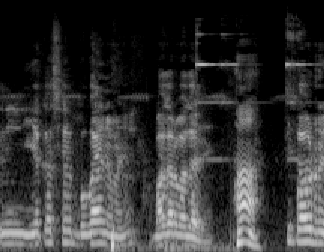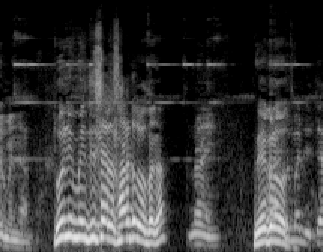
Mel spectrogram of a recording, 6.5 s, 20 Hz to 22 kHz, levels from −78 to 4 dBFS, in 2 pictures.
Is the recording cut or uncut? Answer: uncut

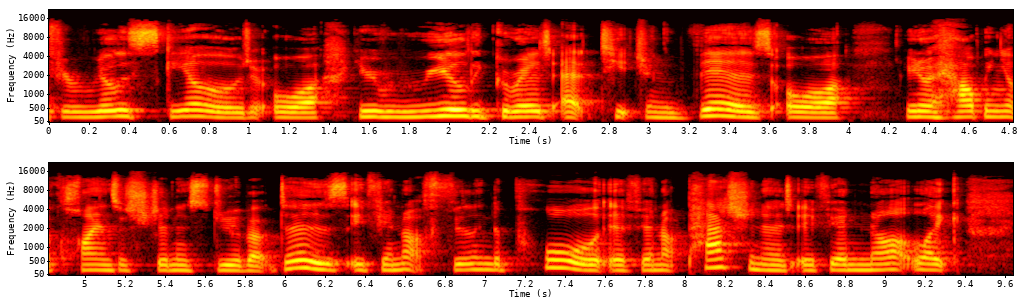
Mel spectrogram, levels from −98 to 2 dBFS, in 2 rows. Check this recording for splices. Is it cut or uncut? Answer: uncut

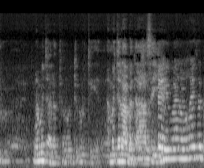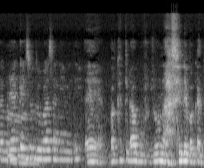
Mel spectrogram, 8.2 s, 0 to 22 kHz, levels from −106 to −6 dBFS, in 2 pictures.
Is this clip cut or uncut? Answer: uncut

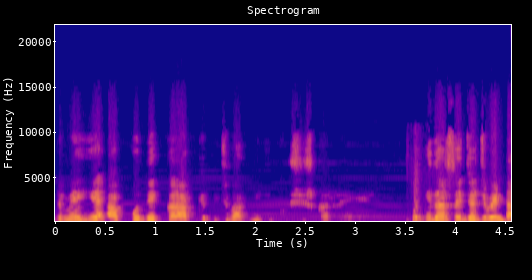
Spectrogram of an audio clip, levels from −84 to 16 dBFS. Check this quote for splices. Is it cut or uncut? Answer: cut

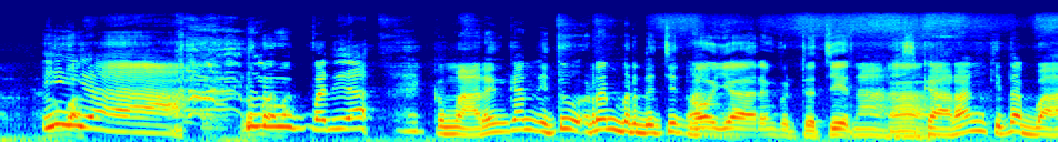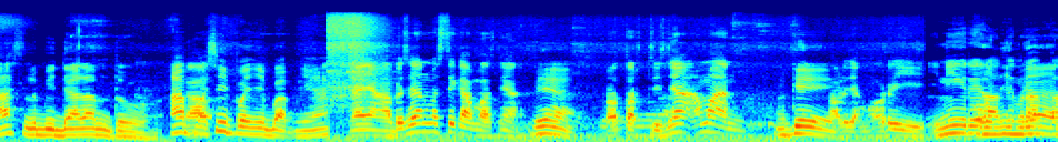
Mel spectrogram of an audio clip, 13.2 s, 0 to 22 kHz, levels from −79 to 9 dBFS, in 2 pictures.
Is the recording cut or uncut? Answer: cut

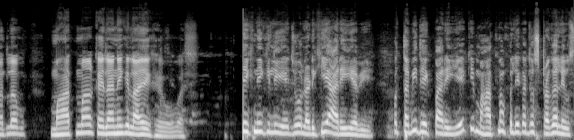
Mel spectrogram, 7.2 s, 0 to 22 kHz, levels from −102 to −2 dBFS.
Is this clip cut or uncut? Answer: cut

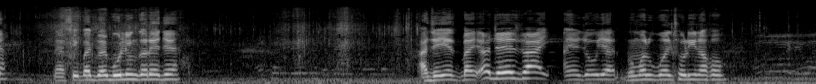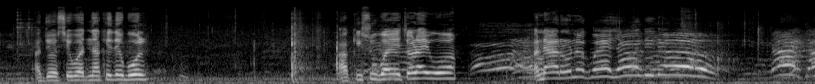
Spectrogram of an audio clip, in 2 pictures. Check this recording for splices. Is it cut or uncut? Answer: uncut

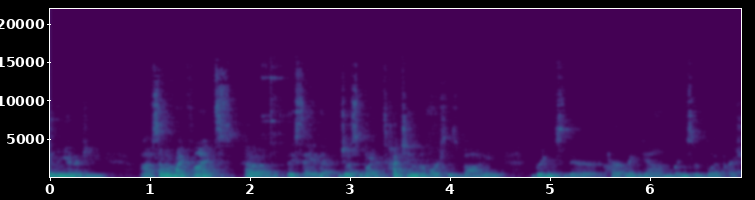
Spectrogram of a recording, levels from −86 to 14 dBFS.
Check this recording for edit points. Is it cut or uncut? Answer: uncut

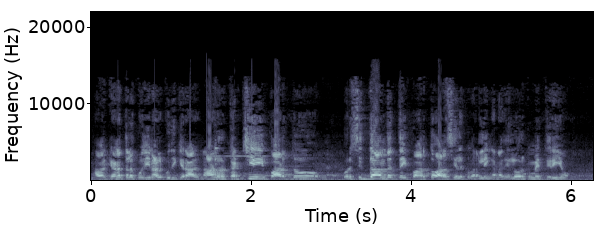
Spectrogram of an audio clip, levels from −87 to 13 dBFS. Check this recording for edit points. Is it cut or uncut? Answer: cut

